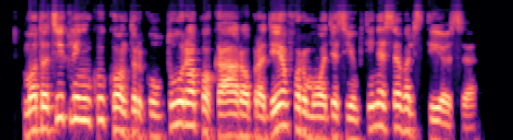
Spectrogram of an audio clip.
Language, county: Lithuanian, Vilnius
